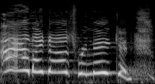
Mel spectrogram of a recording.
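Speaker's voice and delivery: the man pretending to be shocked; mock shock. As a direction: play a hammed-up sudden shock. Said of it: "you're shocked by the whole thing".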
